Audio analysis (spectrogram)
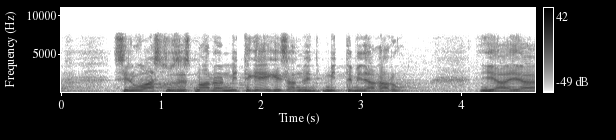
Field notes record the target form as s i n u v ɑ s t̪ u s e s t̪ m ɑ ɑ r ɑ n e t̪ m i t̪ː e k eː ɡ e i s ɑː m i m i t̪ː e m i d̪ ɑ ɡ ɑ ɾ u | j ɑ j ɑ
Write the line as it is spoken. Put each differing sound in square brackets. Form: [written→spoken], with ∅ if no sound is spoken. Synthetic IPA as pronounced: s i n u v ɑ s t̪ u s e s t̪ m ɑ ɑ r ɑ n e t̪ m i t̪ː e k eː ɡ e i s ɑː [m→n] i m i t̪ː e m i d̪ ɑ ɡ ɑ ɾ u | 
